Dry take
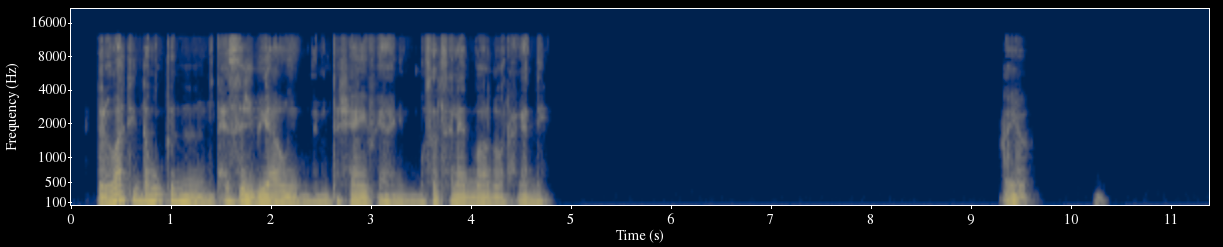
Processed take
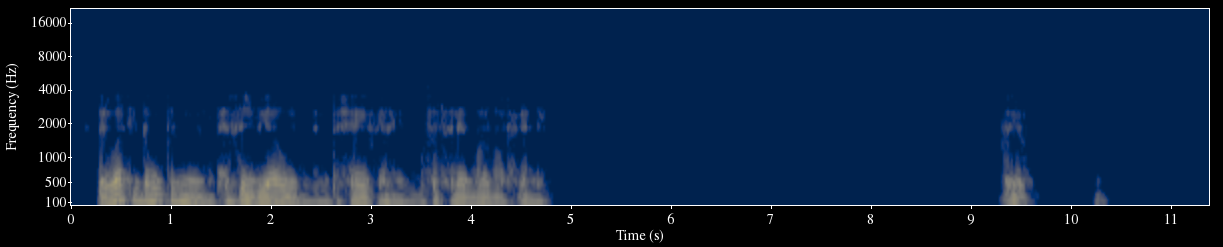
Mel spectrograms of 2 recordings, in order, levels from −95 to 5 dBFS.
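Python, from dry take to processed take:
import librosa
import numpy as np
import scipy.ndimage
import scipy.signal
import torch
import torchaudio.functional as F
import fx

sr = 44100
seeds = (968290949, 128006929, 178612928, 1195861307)

y = fx.env_flanger(x, sr, rest_ms=11.0, full_db=-19.5)
y = fx.formant_cascade(y, sr, vowel='e')
y = fx.band_shelf(y, sr, hz=1800.0, db=-11.5, octaves=1.7)
y = y * 10.0 ** (5.5 / 20.0)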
